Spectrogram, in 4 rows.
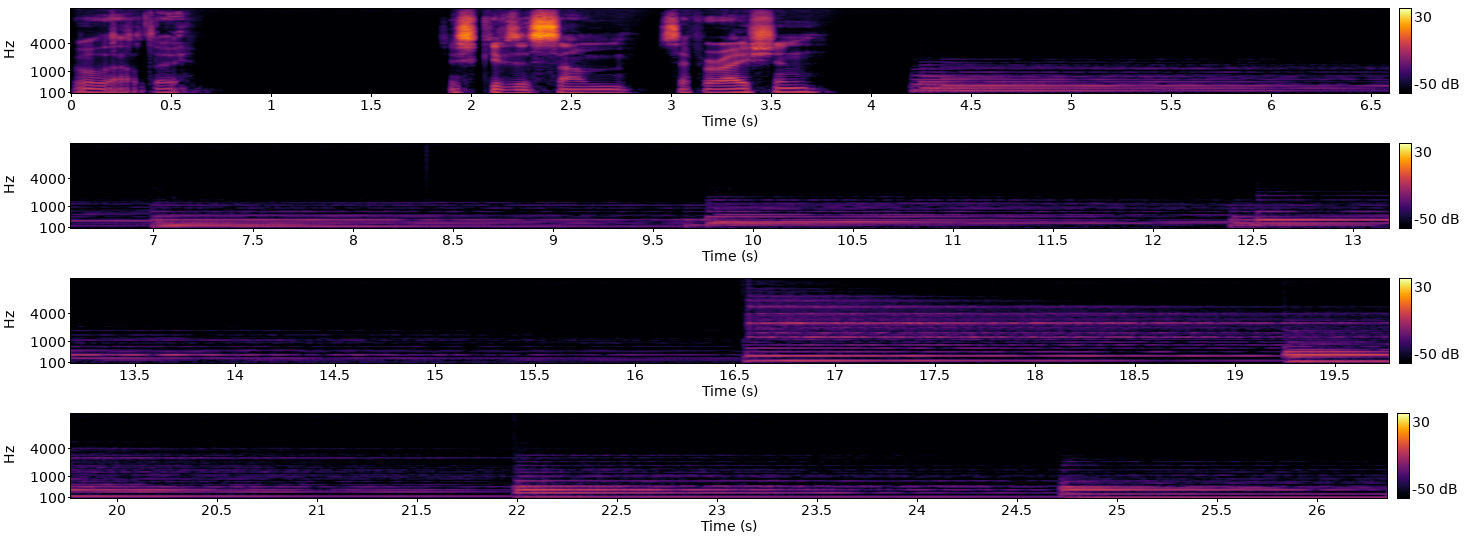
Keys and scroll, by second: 1.9 super+[, 2.1 super+[, 3.2 super+], 9.4 super+=.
